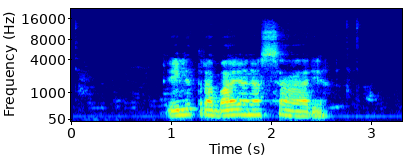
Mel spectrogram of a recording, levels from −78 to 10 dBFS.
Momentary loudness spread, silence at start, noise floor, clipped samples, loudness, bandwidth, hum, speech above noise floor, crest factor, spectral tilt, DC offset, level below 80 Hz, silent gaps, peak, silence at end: 15 LU; 0.95 s; -60 dBFS; under 0.1%; -24 LUFS; 15.5 kHz; none; 36 dB; 18 dB; -5.5 dB/octave; under 0.1%; -62 dBFS; none; -8 dBFS; 0.3 s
